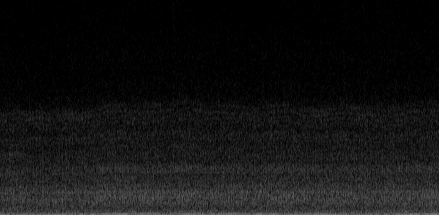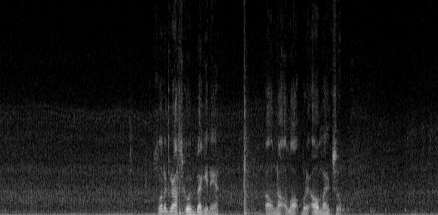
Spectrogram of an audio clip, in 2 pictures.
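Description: A tractor engine rumbles steadily at low revs.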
